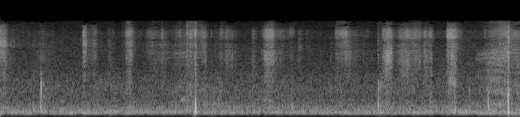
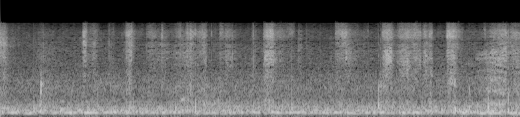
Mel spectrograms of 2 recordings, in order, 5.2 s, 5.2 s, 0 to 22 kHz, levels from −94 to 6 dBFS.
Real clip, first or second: first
